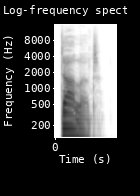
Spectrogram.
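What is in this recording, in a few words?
"dullard", English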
